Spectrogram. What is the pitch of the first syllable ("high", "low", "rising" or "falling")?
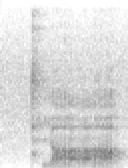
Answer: low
